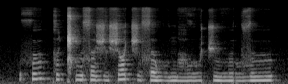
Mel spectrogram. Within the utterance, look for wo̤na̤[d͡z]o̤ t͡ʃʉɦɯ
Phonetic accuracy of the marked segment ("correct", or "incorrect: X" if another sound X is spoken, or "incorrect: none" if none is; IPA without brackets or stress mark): incorrect: ð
